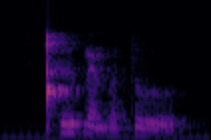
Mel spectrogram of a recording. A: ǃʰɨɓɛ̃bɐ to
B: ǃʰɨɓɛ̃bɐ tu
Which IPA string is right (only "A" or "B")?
B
